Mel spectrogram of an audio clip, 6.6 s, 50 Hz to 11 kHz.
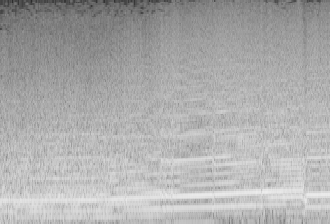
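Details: Yamaha YZ450 single in a supermono race bike revving with a slowly rising note that stumbles sharply every couple of seconds. Constant misfire, worse after a couple of laps; carb, fuel system, breathers, ignition, coil, generator changed without cure.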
